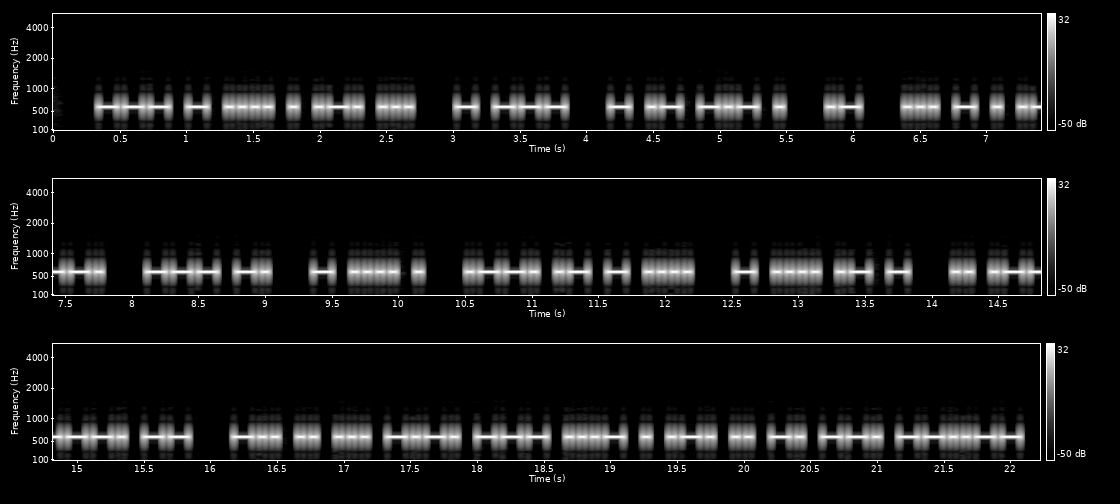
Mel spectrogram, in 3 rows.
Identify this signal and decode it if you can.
Morse code, heard as a keyed tone, about 25 wpm, 600 Hz. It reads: OTHERS TO TAKE A STEP ON THE PATH THAT I'M DISCOVERING,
